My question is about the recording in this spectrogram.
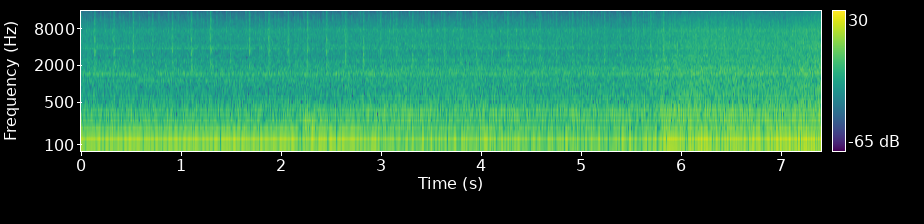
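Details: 1990 Ford E460 with 7.5 big-block V8 idling: light, fairly regular tick about four times a second over the low rumble; engine ticking, source not identified.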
